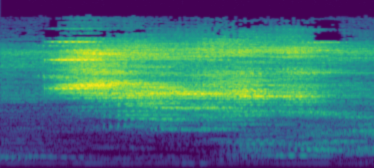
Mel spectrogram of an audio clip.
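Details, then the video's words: Hungry baby monkey Leo cries to its mother for milk, giving one sustained, piercing high wail that holds a steady pitch for almost three seconds before fading out. "Very Pitiful Leo Crying Angry Mom Because Need Much Milk"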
